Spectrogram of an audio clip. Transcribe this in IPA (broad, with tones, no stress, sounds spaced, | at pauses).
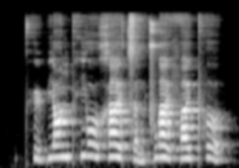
pʰ y̰˨˩ p j ɑ˥ ŋ pʰ j o˥˧ ʊ̯ x a˥˩ ɪ̯ t͡s ə̰˨˩ n ʈ͡ʂ w a˥˩ ɪ̯ f a˥ ɪ̯ pʰ ɤ˥˩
